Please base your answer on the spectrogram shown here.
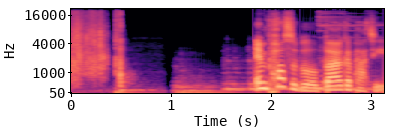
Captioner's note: patty thudding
